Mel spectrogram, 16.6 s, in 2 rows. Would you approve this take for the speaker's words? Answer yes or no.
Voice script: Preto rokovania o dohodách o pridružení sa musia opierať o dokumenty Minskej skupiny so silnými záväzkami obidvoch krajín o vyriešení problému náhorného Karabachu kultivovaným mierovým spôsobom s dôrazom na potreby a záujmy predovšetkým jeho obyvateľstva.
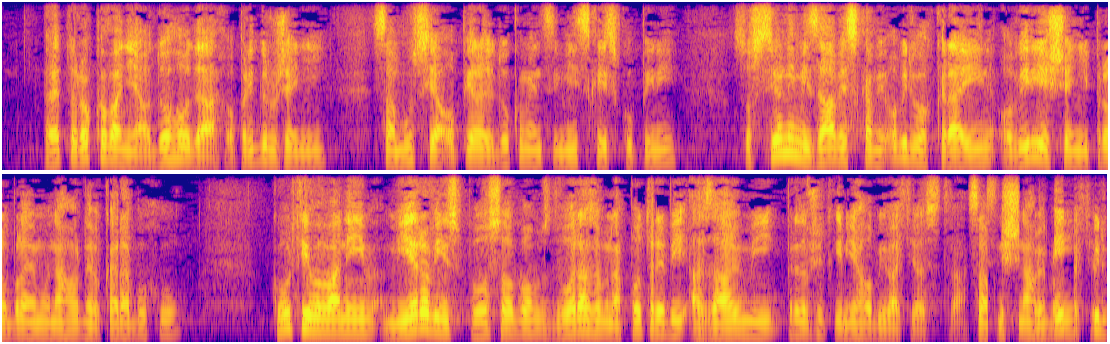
no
